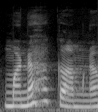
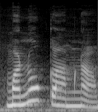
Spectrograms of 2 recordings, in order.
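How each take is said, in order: First: मनः कामना with breath h before k; manah, not mano, in मनः कामना; correct form मनः कामना. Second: मनोकामना with o after n; the mistaken mano in मनोकामना; wrong form मनोकामना. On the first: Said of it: "मनः कामना होता है". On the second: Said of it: "मनोकामना नहीं होता". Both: Shown as a demonstration.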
